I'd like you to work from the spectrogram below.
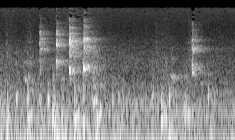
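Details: A one-year-old pet male Superb parrot talks to himself in front of a mirror. He gives a short run of squeaky, chattering notes, then one more squeak a second later, over soft low tapping and rustling.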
